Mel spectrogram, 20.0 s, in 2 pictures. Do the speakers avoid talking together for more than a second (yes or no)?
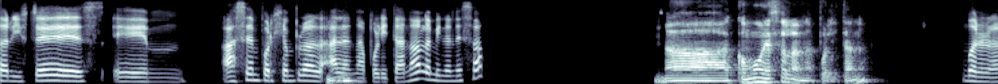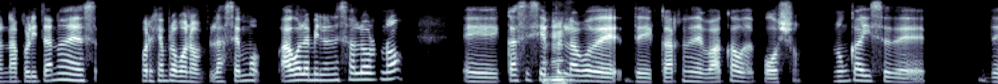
yes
